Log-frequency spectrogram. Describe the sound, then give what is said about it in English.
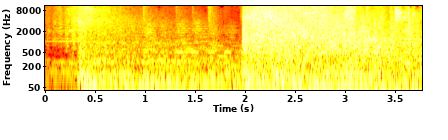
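A loud, rumbling explosion effect bursts in, followed by a second, brighter blast about two seconds later that roars on, with dramatic music swelling beneath the booms. “Cue explosions and dramatic music.”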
